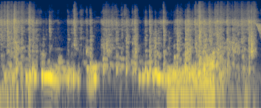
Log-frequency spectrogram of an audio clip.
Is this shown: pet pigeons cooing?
yes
